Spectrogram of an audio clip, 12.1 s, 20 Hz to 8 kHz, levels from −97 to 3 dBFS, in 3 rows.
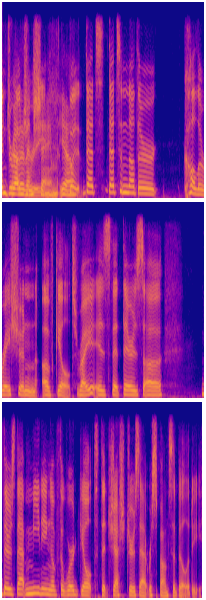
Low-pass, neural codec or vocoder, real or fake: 7.2 kHz; none; real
